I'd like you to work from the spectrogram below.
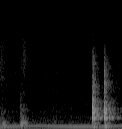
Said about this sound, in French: Il frappe à une porte.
